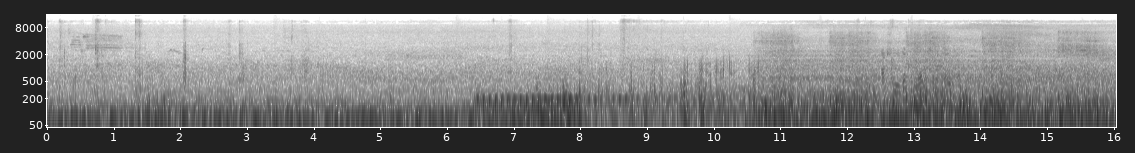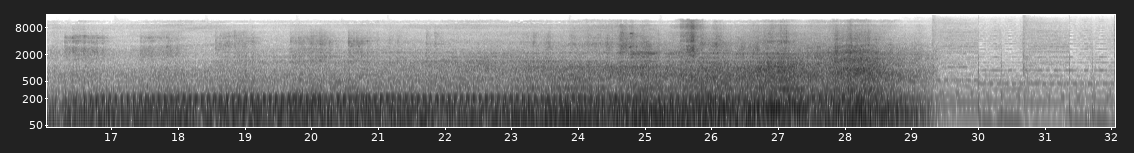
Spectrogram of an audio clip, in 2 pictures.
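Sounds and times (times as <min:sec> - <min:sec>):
diesel locomotive engine: 0:00.0 - 0:32.0
train wheels clattering and squealing: 0:10.5 - 0:29.4.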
